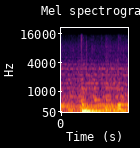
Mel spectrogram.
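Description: Steady rain falling in The Witcher, a constant soft patter across the whole moment with a low rumble underneath and no voices.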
